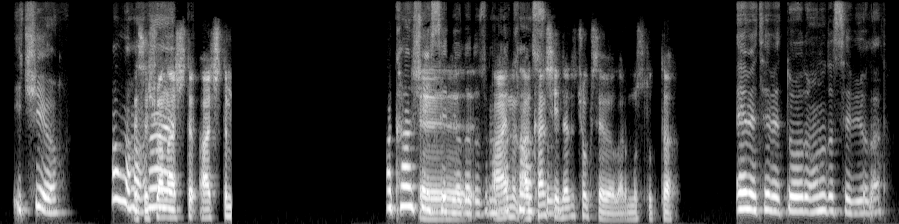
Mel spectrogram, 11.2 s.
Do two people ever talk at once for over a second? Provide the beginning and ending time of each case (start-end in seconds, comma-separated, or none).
5.2-7.0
